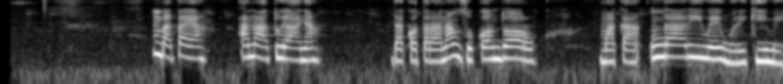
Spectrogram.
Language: Igbo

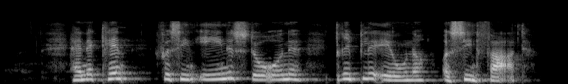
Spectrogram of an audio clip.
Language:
Danish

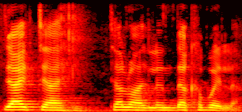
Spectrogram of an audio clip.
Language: Maithili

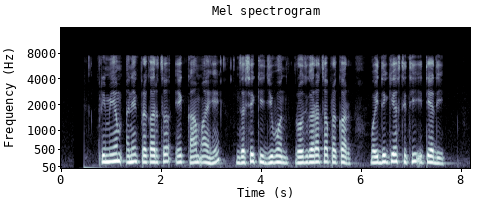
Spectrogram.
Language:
Marathi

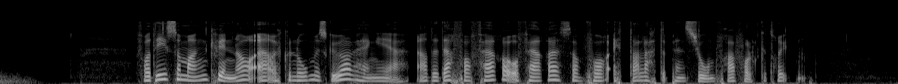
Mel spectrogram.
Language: Norwegian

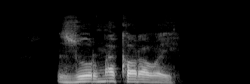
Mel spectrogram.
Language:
Pashto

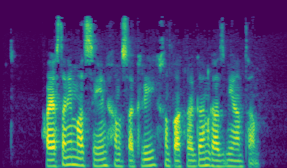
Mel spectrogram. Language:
Armenian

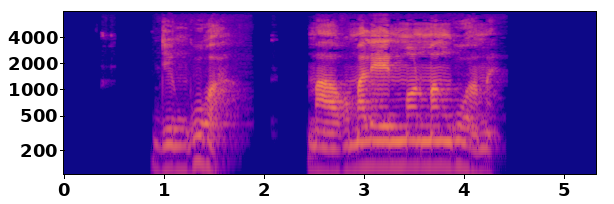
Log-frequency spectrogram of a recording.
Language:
Basaa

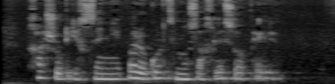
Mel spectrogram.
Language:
Georgian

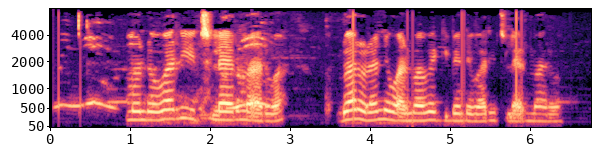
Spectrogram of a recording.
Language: Luo (Kenya and Tanzania)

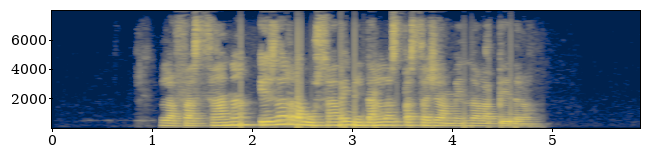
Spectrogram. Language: Catalan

